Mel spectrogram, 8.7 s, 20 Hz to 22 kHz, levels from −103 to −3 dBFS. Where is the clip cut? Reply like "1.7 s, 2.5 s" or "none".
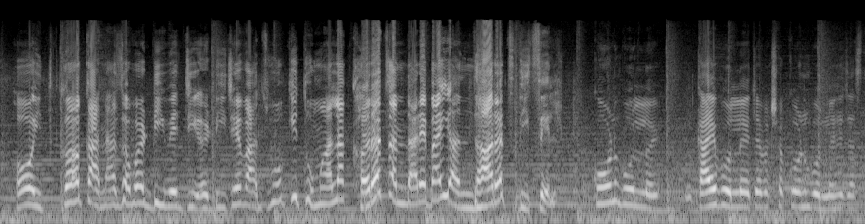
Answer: none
